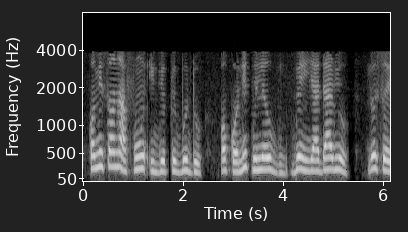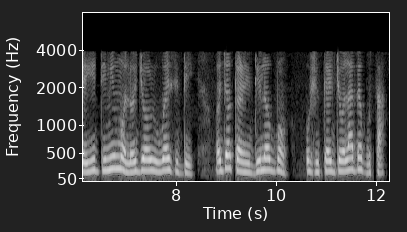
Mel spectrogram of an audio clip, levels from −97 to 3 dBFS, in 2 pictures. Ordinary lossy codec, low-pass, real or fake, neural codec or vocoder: AAC, 16 kbps; 7.2 kHz; real; none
